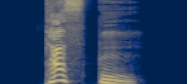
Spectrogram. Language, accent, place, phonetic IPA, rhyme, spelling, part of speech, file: German, Germany, Berlin, [ˈtastn̩], -astn̩, Tasten, noun, De-Tasten.ogg
- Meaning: 1. gerund of tasten 2. plural of Taste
